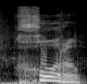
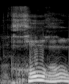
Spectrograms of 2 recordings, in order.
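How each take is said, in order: First: The R is rolled with the tongue tip. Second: The R is guttural, made in the throat. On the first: The speaker calls it right. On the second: The speaker calls it wrong.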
